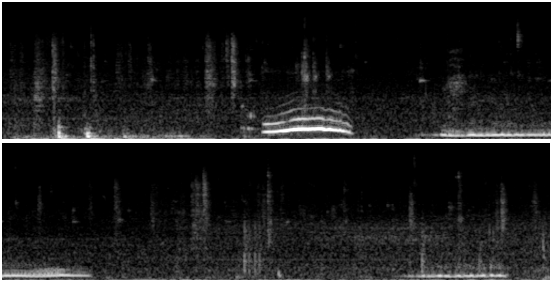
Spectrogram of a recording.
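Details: Domestic cats indoors in a cat room, where a rescued kitten has just been moved and other cats investigate its bed; a short arched meow, then a low rumbling purr lasting about two seconds, with a fainter purr later.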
